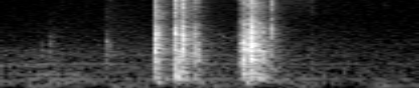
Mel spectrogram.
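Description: Two short, sharp handling noises close to the microphone, about half a second apart, from something being moved or knocked on the desk.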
